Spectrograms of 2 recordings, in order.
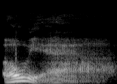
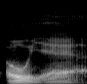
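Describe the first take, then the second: First: Low, husky and slow; sultry voice. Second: Deep, purring husky voice; sultry voice. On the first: Real, not acted. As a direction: let it purr out low and husky. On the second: Shown as a demonstration. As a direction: drop low and purr it out. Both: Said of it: "my sultry voice right now".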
